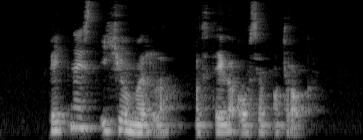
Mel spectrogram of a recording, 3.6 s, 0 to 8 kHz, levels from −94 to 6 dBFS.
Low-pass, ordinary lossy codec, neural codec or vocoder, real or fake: none; none; none; real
